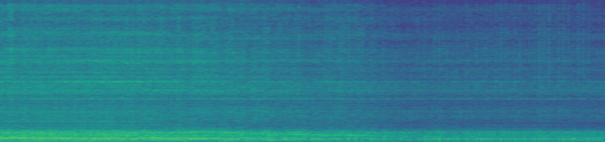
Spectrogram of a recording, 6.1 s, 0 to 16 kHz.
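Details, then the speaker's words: 1973 Honda CT90 with a cleaned and rebuilt vintage OEM carb replacing an aftermarket one, first start and dialing in, "really close". Small single ticks over at a steady, even pace with a fan's whoosh fading behind; normal idle. "Let's see if we can get it dialed in a little bit better. Honestly, that is really close."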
